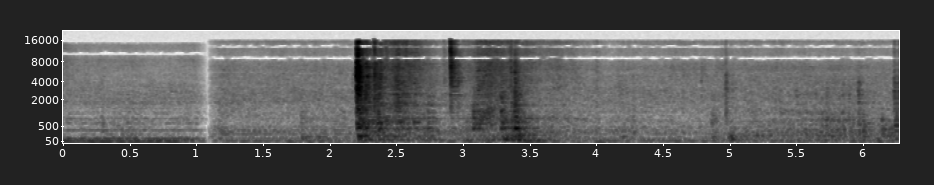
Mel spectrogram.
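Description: Oven door being opened and a metal baking sheet slid onto the oven rack: a sudden clatter about two seconds in, then scraping and a few knocks and clicks.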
